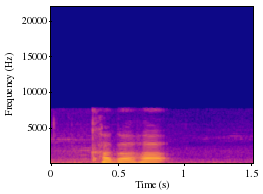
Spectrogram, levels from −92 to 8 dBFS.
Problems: constant background noise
